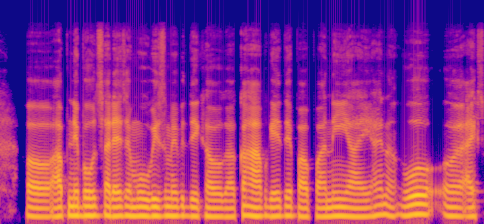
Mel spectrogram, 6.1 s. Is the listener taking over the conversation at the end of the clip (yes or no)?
no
